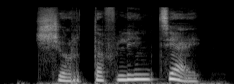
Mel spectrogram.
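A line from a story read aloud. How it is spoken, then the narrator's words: Angry drawl. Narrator (Russian): сердито протянул дядя Яша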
